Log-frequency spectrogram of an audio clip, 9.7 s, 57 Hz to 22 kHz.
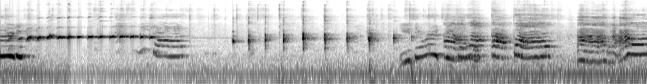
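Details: Male Moluccan cockatoo, a pet being extra talkative in the evening before bed in June 2020: a long level whistle, then a run of short clipped notes about three a second, then warbling speech-like chatter mixed with a person talking.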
